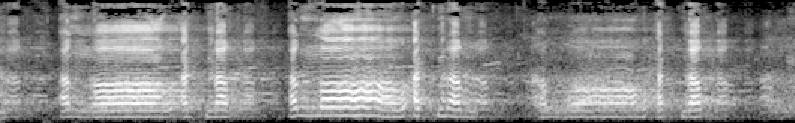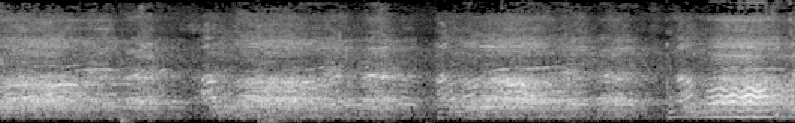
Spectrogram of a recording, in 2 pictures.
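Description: A man chants in a long, melodic voice close to a microphone.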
